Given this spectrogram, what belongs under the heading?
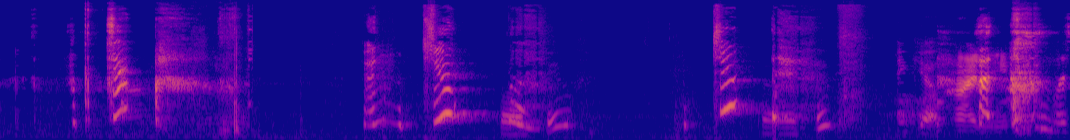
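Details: About four separate sneezes from different people on a television show, each a sharp explosive burst with quiet gaps between; sneezing compilation.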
